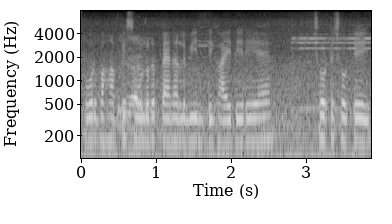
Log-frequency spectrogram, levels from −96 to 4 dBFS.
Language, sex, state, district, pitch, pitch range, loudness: Hindi, female, Chandigarh, Chandigarh, 170 Hz, 165-175 Hz, -19 LUFS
